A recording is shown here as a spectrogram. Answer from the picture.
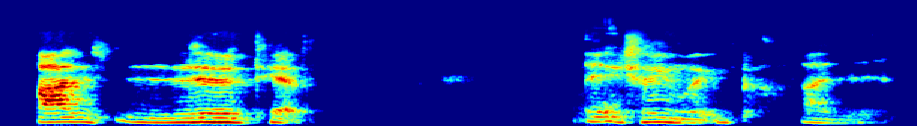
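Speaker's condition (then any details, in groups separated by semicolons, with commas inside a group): Cerebral palsy; since childhood; speech impediment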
